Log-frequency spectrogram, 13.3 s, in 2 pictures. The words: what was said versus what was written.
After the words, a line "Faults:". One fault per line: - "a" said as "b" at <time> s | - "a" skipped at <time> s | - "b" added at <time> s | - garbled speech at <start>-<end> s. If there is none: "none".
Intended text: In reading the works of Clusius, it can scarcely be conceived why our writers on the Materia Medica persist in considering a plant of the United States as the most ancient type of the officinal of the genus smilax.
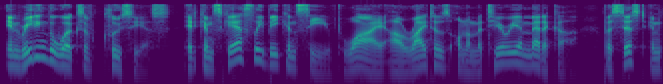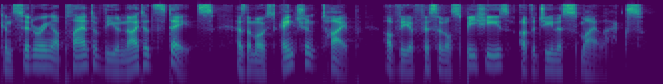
In reading the works of Clusius, it can scarcely be conceived why our writers on the Materia Medica persist in considering a plant of the United States as the most ancient type of the officinal species of the genus smilax.
Faults:
- "species" added at 11.2 s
